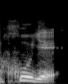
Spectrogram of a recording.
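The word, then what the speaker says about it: Goeje: Jadi Said Usman seperti yang tadi disinggung oleh Ustadz Atung, ada hubungan beliau itu dengan namanya De Guye ya, bacanya Huye atau ya kurang lebih seperti itu ya.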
